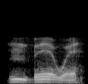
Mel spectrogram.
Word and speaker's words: Mbewe: Mbewe. Mbewe, okay. It's spelled M-B-E-W-E, folks, so you can see I might have a problem with that.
